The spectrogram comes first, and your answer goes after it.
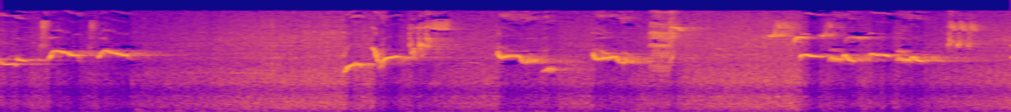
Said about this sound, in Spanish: Un pájaro. Un mirlo. Es un mirlo macho. Ah, más señas, sí, sí. El canto del mirlo.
